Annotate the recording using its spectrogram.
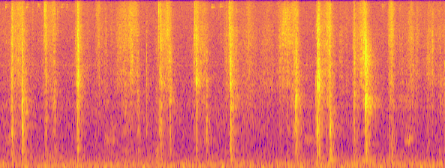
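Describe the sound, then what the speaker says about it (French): Tarot cards being shuffled and handled, a quick run of soft riffling flicks and slaps close by, quiet and unhurried with no talking. "on va quand même recouvrir certaines petites cartes"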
